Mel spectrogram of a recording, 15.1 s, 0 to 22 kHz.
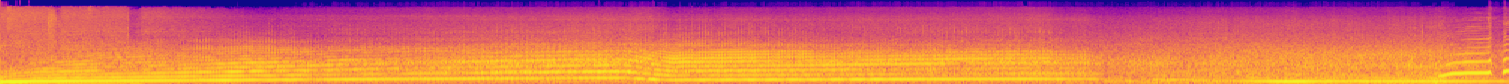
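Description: A loud, raw Infiniti G35 exhaust with the muffler deleted and test pipes fitted, revving up and holding high, the engine note rising and falling over several seconds, close and roaring with no muffling.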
